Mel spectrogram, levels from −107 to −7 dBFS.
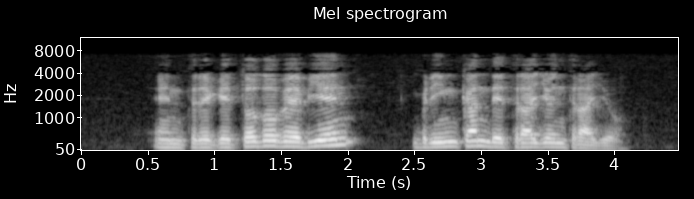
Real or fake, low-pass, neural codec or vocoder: real; 7.2 kHz; none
